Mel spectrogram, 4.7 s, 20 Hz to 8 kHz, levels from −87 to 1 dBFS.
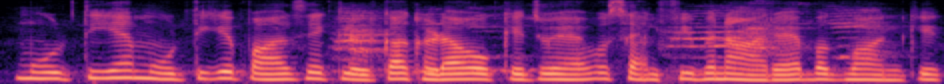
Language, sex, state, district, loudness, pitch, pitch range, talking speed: Hindi, female, Delhi, New Delhi, -17 LUFS, 195 Hz, 190-215 Hz, 240 wpm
